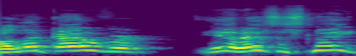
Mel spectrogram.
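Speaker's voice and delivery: usual speaking voice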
